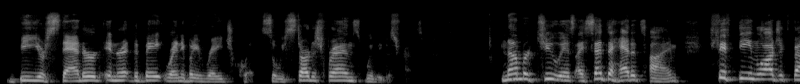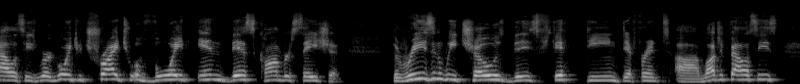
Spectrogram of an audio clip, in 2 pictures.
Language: English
